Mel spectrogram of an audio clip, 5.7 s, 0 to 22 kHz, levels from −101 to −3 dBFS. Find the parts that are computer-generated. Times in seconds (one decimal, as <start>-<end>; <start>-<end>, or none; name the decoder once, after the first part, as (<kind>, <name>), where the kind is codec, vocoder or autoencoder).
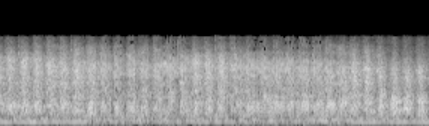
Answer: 1.1-2.6 (vocoder, HiFi-GAN); 3.1-4.7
